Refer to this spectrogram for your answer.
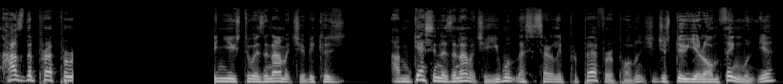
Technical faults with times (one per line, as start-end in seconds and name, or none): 0.73-2.15 audio dropout to a faint residue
